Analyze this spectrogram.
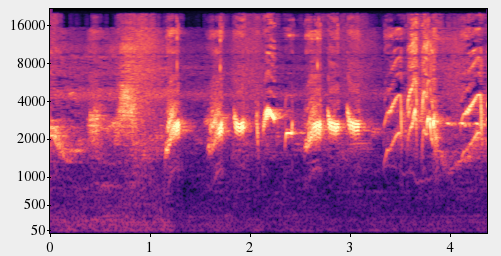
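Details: Chinese hwamei in a singing contest, morning voice training: after a muffled first second, loud clear whistled notes near the same pitch repeat about every quarter second, ending in rising and falling slurred whistles.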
